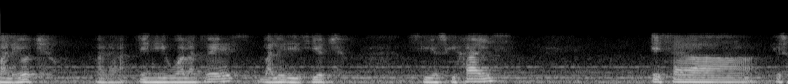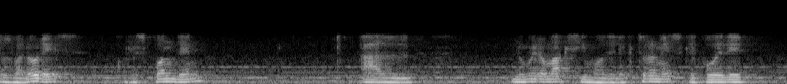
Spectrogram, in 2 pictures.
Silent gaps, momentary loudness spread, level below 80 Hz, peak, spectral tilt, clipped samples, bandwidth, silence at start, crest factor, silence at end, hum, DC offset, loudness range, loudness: none; 17 LU; -42 dBFS; -6 dBFS; -12.5 dB/octave; under 0.1%; 4.4 kHz; 0 s; 16 dB; 0 s; none; under 0.1%; 4 LU; -22 LUFS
